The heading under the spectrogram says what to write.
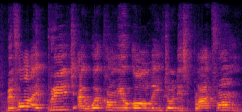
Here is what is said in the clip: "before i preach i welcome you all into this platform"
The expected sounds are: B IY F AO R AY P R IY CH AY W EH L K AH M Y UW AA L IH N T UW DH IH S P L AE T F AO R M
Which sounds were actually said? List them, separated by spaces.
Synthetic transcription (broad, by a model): B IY F AO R AY P R IY CH AY W EH L K AH M Y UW AA L IH N T UW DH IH S P L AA T F AO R M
